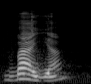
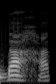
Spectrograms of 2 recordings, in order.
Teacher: el contraste de una lateral palatal con una fricativa velar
